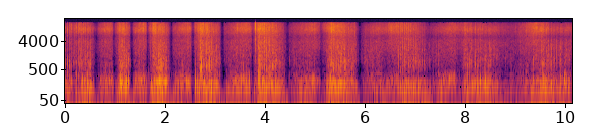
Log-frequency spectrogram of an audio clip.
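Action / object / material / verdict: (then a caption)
scrape / looped carpet / carpet fibre / none. Long nails on both hands scratch fast and aggressively across a flat looped grey-beige carpet. The result is a run of dense, rumbling scratch bursts, mostly low in tone with almost no brightness, separated by brief near-silent breaks. The later strokes blur into a steadier rough rasp.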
